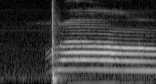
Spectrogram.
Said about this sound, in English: What are you doing to that cat to make it make that noise? She makes a noise.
